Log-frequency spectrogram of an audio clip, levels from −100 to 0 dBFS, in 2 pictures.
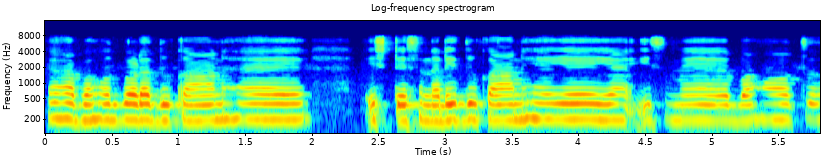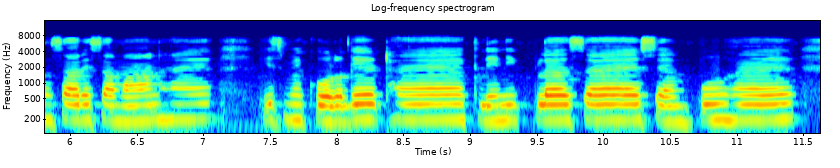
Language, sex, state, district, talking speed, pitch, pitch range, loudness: Chhattisgarhi, female, Chhattisgarh, Korba, 120 wpm, 195 Hz, 190-200 Hz, -29 LUFS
